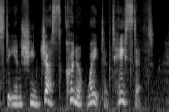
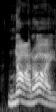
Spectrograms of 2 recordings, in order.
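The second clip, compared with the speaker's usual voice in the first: very loud, emphatic refusal; storybook pig; 2 semitones higher, 15 dB louder than usual. A narrator's reading. Pig refusing to help the hen, very loud. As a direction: blurt it out as a pig. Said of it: "said the pig".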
